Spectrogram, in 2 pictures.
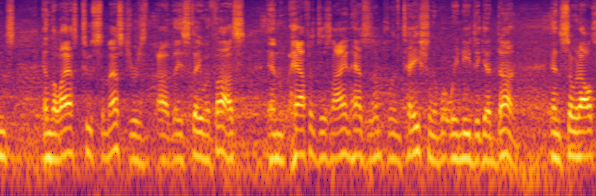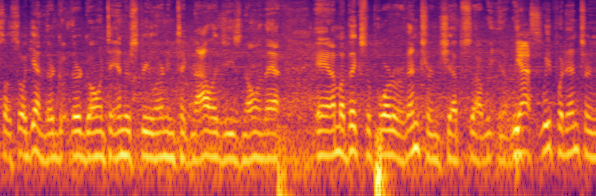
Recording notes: Industry professionals at Accruent User conference in Nashville.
